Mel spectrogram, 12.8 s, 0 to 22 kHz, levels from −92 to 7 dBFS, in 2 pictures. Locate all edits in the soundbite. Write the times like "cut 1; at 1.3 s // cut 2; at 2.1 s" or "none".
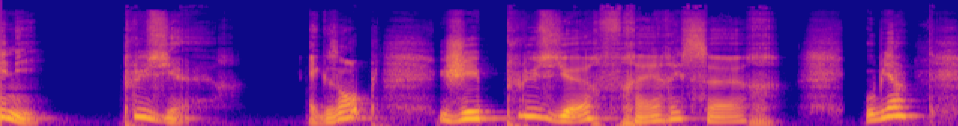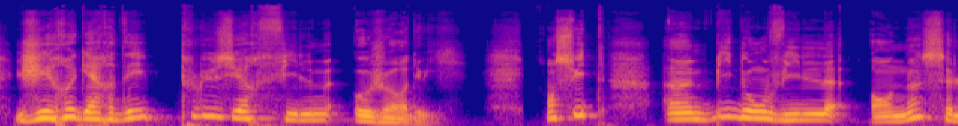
cut 1; at 5.6 s // cut 2; at 9.9 s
